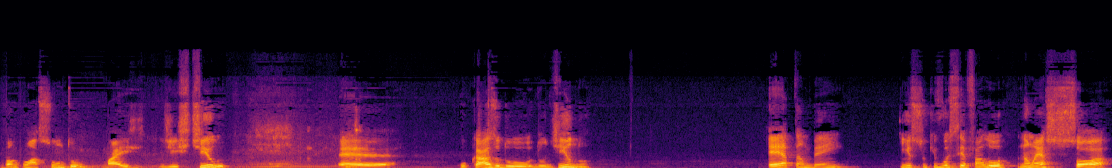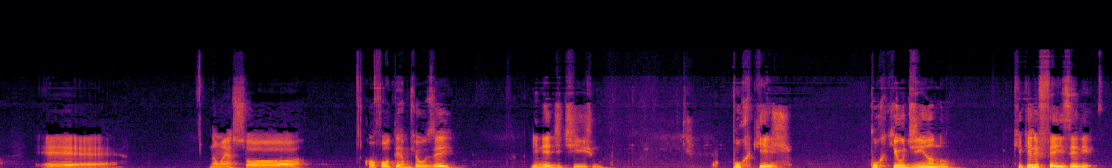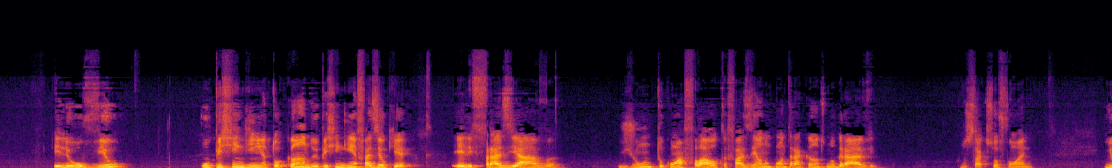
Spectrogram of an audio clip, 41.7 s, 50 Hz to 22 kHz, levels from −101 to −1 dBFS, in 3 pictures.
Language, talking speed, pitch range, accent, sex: Portuguese, 95 wpm, 170-230 Hz, Brazilian, male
